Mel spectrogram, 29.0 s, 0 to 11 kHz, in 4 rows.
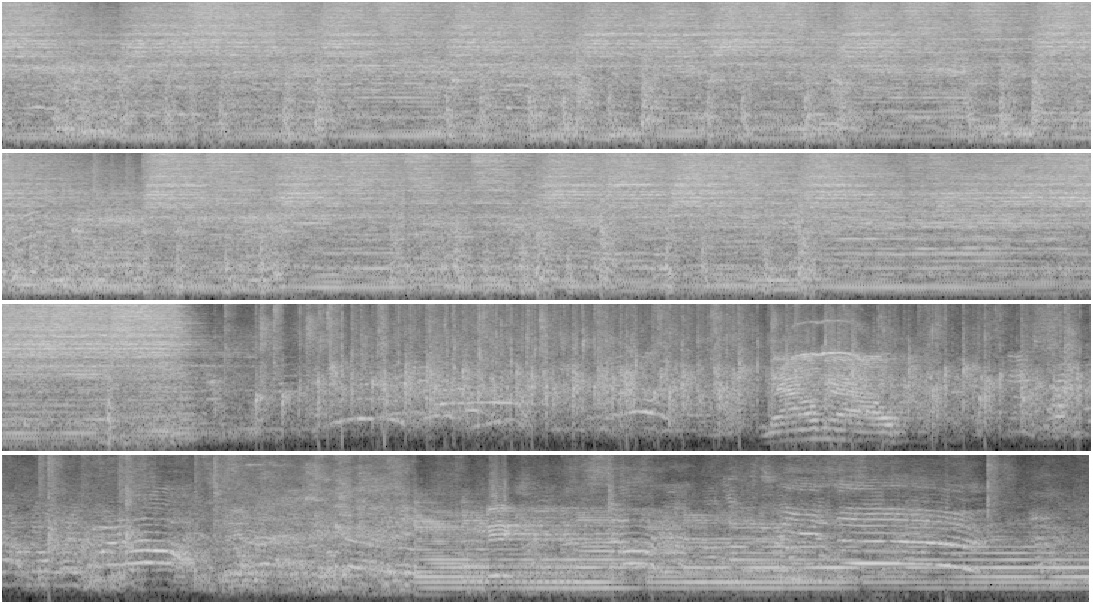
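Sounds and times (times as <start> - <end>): crowd shouting: 0.0 - 12.4, 22.1 - 29.0
punk band playing live: 0.0 - 16.6, 24.2 - 29.0.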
